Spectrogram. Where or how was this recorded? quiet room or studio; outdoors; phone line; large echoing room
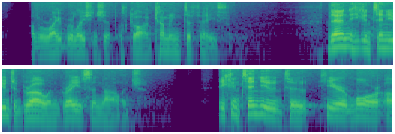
large echoing room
